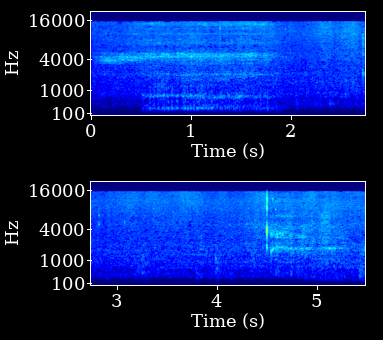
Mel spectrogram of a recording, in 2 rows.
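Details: Someone snoring lightly at 2:10: a soft, rough noise with each breath, then quiet breathing and a few small clicks in a quiet room.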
